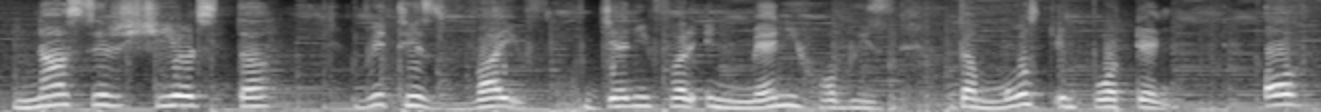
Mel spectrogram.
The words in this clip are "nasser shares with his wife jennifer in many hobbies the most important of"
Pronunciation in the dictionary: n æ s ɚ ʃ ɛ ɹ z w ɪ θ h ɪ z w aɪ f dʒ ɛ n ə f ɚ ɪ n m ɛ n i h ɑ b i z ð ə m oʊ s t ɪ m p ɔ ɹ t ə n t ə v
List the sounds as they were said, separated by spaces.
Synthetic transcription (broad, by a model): n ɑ s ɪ ʃ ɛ ɹ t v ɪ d h ɪ z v aɪ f dʒ ɛ n ə f ɚ ɪ n m ɛ n i h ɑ b i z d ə m oʊ s t ɪ m p ɔ ɹ t ə n t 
